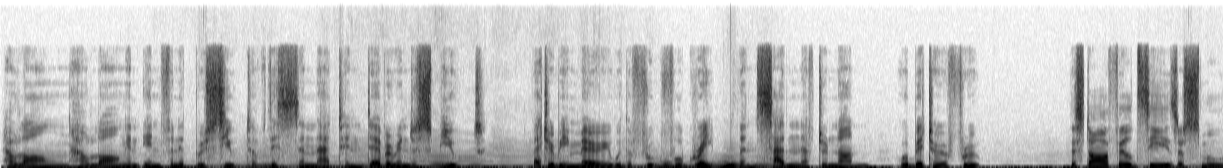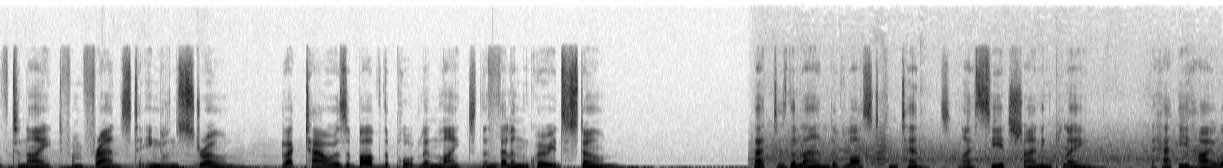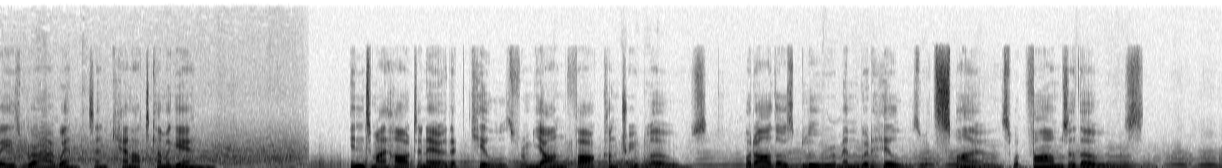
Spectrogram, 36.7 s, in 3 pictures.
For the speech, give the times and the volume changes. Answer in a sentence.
The speech can be heard from 0.1 to 9.9 s, at a steady volume; from 10.7 to 18.4 s, at a steady volume; from 19.8 to 26.6 s, at a steady volume; and from 27.9 to 35.9 s, at a steady volume.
